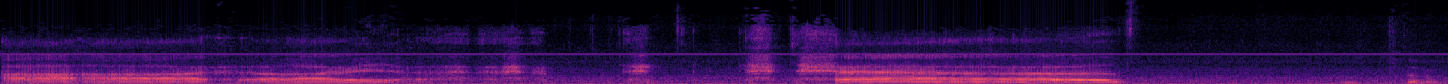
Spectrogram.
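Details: Adult male lecturer imitating; Broca's aphasia (expressive aphasia), imitated.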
